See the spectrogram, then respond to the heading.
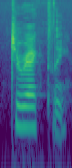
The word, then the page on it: directly: American English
